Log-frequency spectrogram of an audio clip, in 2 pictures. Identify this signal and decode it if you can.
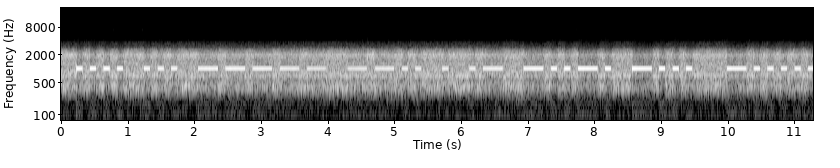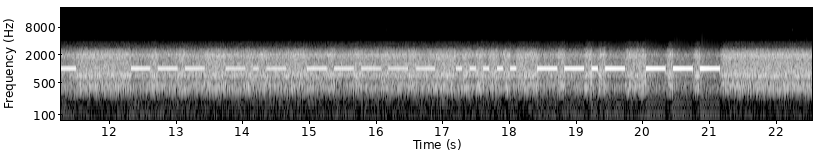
Morse code, heard as a keyed tone, about 12 wpm, 1010 Hz, with radio noise. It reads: HS0ZEA/B - OK05QO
